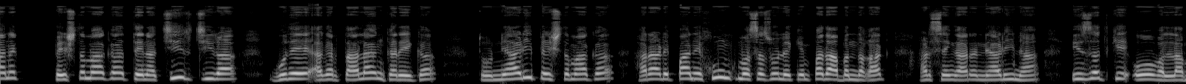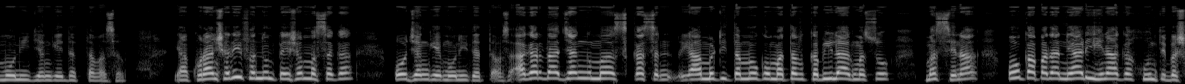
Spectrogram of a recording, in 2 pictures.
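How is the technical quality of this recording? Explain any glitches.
The recording has one fault that runs from start to finish: imaging from sample-and-hold upsampling. The audio appears to have been raised from a 16 kHz rate to 48 kHz by simply repeating each sample, with no smoothing filter. That leaves a mirrored copy of the speech spectrum folded upward, strongest between 8 kHz and 16 kHz and about 19 dB below the speech itself. It comes across as a bright, metallic fizz that swells and fades with the speech. What separates it from codec hiss is that, within that lowest copy, rising speech pitch makes the fizz slide down.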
